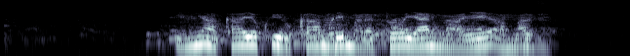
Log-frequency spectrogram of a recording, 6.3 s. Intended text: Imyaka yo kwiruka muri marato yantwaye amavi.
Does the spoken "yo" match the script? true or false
true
